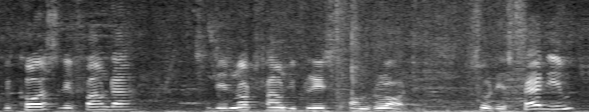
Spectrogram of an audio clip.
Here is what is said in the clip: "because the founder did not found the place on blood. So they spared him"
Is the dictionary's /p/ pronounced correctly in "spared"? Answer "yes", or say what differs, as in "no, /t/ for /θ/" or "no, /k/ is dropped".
no, /p/ is dropped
